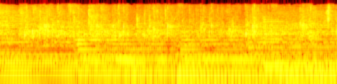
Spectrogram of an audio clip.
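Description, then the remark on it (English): A church audience at First Church Charlotte claps loudly in a dense, steady wash of applause, giving the Lord a hand clap of praise, with sustained low organ-like chords shifting underneath throughout. “Before you're seated, put your hands together one more time and give the Lord a hand clap of praise.”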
